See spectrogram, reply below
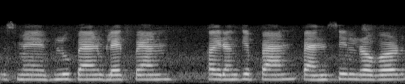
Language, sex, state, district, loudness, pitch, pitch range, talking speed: Hindi, female, Chhattisgarh, Bilaspur, -16 LUFS, 225 Hz, 225-235 Hz, 160 wpm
